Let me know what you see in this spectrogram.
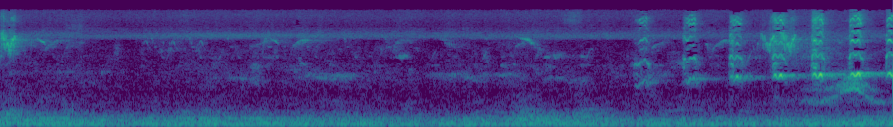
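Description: A bird calling outdoors over a low steady rumble, with a faint steady high whine. Near the end the bird starts a fast, even run of short chirps, about five a second.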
